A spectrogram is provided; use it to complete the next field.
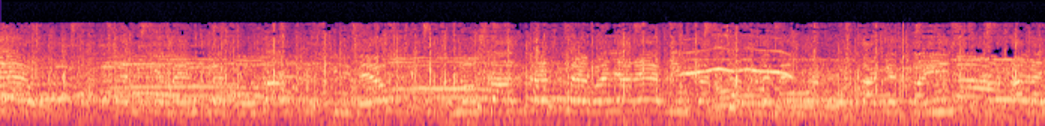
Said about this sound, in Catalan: Els xiulets, crits de botiflers i traïdors van tornar al Fossar i la republicana Marta Vilalta va respondre com va poder des del faristol.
